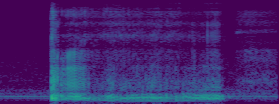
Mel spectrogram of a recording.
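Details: Dog snoring while asleep: one long, rough, rumbling snore lasting under two seconds.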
